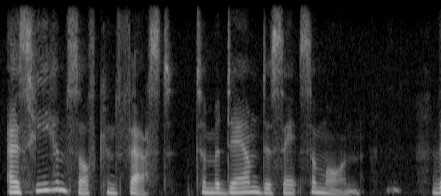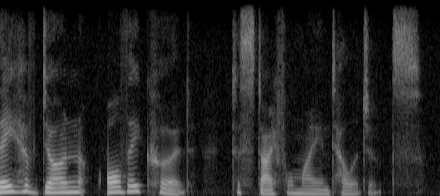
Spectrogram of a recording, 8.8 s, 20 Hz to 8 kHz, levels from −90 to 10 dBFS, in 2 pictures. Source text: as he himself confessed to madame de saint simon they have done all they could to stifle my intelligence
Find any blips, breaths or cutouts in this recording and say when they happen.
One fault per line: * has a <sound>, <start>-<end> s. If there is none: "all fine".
* has a laugh, 3.9-4.0 s
* has a dropout, 5.4-5.5 s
